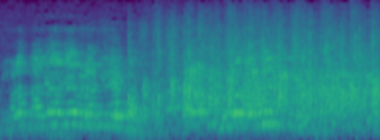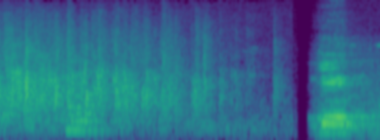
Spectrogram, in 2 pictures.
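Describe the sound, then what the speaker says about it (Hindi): Crowd applause at a national awards ceremony, sustained dense clapping from a large audience for about six seconds before cutting off, with a brief burst of voices and noise at the end. "थोड़ा ताली आ जाए बड़ा के लिए"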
